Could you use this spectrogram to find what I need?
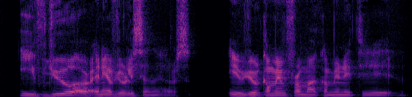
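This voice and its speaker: At a moderate pace, a man speaks at a medium pitch with a Spanish accent. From Mexico City, Mexico. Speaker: innovation hub leader and engineer. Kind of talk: interview conversation. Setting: studio. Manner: energetic.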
